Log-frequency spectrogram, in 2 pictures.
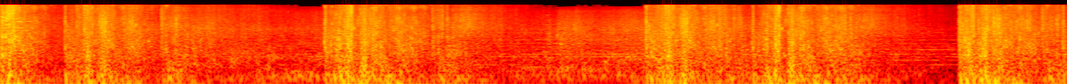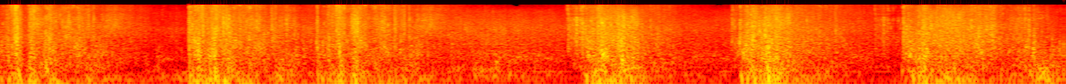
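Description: Water splashes as a fish thrashes and swims at the surface.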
